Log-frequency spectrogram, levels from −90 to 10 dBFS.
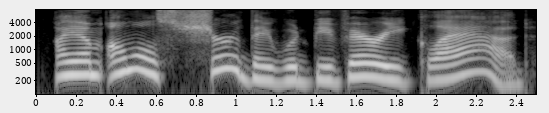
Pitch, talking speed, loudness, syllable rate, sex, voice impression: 240 Hz, 215 wpm, -15 LUFS, 4.8 syllables/s, female, feminine, slightly middle-aged, tensed, slightly hard, clear, fluent, intellectual, calm, reassuring, slightly elegant, lively, sharp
